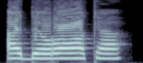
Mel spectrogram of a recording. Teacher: مد الف اپنے پیچھے والے حرف کا حکم لیتا ہے تفخیم میں اور ترقیق میں، لہذا ہمیں راء کو اور مد الف کو بھی بھاری آواز میں پڑھنا ہے. · حرف الراء کی حرکت ہے زبر، تو یہاں راء کا حکم ہے تفخیم. ہمیں راء کو موٹی آواز میں پڑھنا ہے، اور کیونکہ اس پہ کھڑا زبر ہے تو یہاں مد الف ہے.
